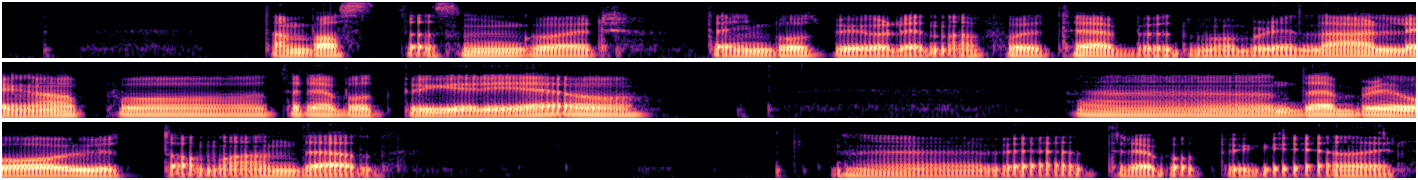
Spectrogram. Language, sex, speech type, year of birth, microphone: Norwegian, male, spontaneous, 1987, Shure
